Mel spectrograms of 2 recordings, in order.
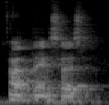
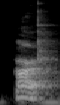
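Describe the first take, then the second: First: Talking with mouth full; words round a bite of food. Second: Said in the usual way. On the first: Real, not acted. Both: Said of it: "Should talk with my mouth full".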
